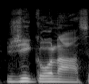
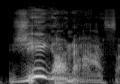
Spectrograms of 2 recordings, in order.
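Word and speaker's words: Gigondas: Gigonas. I see. I mispronounce everything because I talk like this. – Well, you think of gigolo and you just go with it.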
